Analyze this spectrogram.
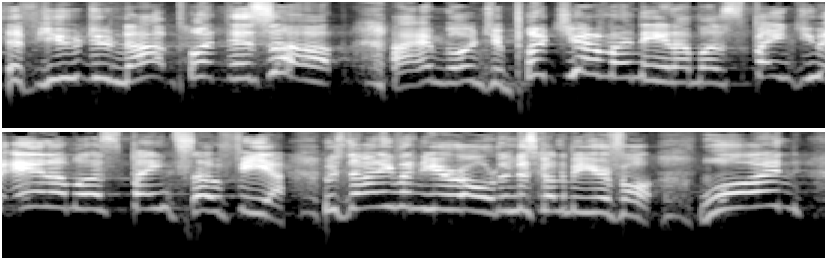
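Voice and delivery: high, loud exasperated mom counting to three; mother threatening her son Briggs, high and loud; mock mom threat. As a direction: play the fed-up parent warning her toddler. Parent threatening child, counting.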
